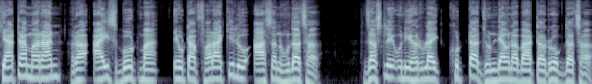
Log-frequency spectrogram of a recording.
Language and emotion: Nepali, neutral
